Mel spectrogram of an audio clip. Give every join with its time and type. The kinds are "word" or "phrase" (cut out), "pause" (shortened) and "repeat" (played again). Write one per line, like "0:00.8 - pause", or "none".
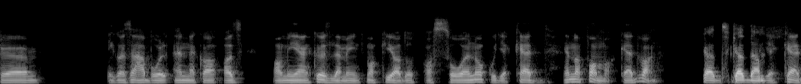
0:02.2 - word
0:04.2 - word
0:05.6 - word

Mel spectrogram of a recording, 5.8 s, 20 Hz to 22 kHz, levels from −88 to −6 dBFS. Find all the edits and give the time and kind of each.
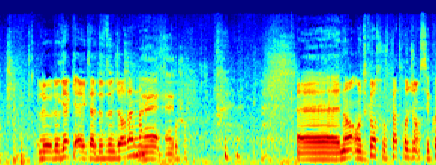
0:02.3 - phrase

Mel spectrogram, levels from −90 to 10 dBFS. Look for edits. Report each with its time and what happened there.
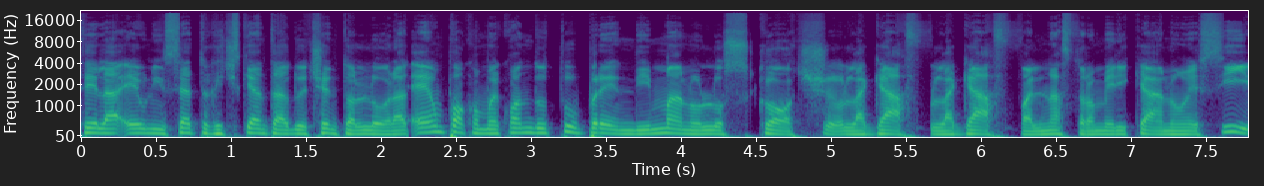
0:01.0 - word
0:02.2 - word
0:05.7 - repeat

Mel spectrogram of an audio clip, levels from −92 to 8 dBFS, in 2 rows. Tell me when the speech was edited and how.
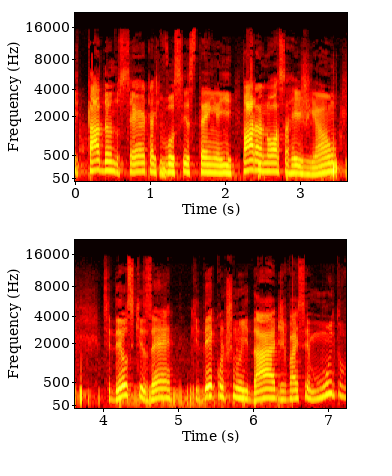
0:01.1 - phrase
0:02.2 - pause

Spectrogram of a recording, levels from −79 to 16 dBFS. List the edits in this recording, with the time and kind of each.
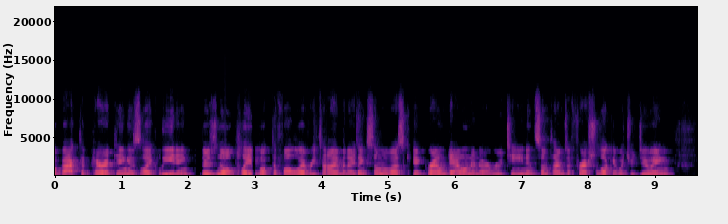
0:02.1 - pause
0:04.5 - word

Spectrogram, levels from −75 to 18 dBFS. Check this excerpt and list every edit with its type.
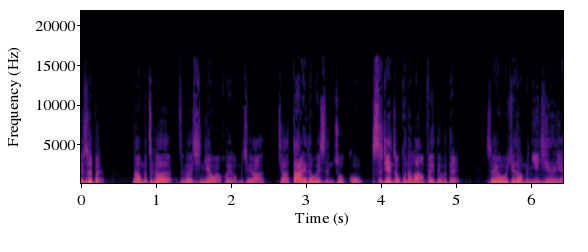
0:02.5 - pause
0:03.8 - pause

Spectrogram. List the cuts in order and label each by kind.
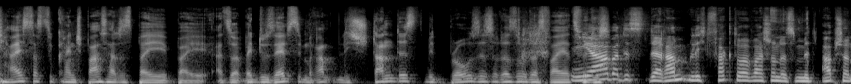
0:06.5 - word

